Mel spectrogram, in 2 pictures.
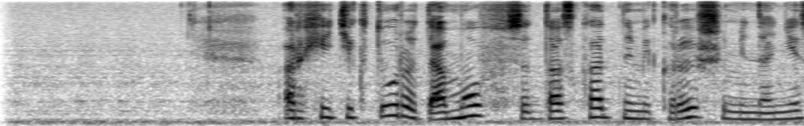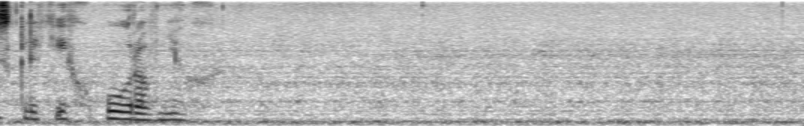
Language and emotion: Russian, neutral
